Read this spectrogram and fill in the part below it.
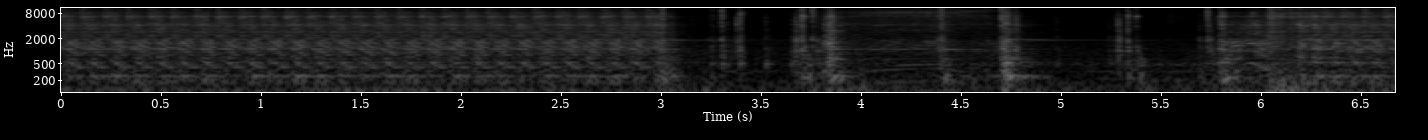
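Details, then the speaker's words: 1984 BMW 318i E30 that sat four years, crank-no-start from running out of fuel: after adding about four gallons, long steady cranking to rebuild fuel pressure to the injectors, then it stumbles and catches in uneven bursts once fuel arrives. "I think she was just out of fuel yeah buddy there we go she's back what an awesome car"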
